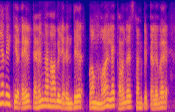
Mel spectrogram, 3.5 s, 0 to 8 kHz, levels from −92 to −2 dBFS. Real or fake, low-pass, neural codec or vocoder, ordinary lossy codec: fake; none; codec, 16 kHz, 1 kbps, FreqCodec, smaller model; none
